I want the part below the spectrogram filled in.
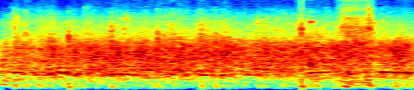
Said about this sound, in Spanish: Dale un aplauso al Señor por esa palabra, hermano.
